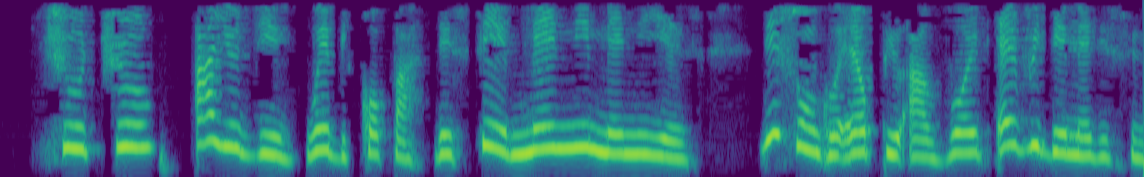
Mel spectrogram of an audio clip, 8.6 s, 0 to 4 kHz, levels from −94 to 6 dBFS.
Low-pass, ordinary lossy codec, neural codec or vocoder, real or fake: 3.6 kHz; MP3, 16 kbps; codec, 16 kHz, 4 kbps, FunCodec, trained on Chinese and English, 50 frames a second; fake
